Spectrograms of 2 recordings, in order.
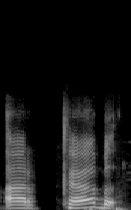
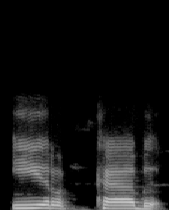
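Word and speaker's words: اركب: ini kira-kira dibacanya Bagaimana apakah arkab apakah irkab ataukah urkab tadi yang masih ingat irab nah Naam ahsantun ya jadi dibaca irkab kenapa irab ada yang masih ingat karena huruf setelahnya berharakat fathah karena huruf setelahnya berharakat fathah huruf ke berapa ketigaanya berthah ahsanti ya jadi karena huruf ketiganya itu fathah maka Hamzah wasnya harakat kasrah ya jadi bacanya irkab irkab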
